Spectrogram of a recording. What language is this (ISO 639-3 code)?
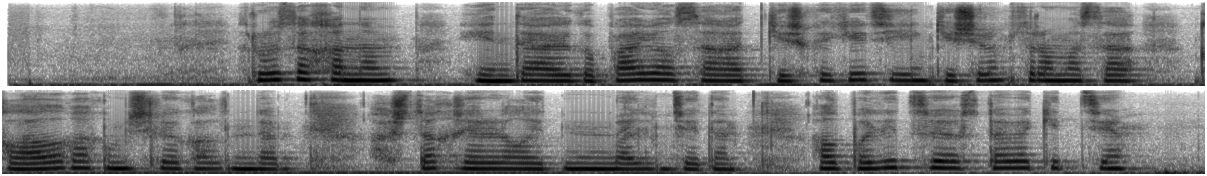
kaz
